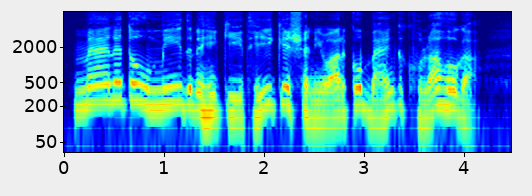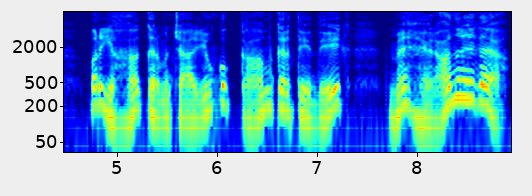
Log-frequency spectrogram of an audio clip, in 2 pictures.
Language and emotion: Hindi, surprised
